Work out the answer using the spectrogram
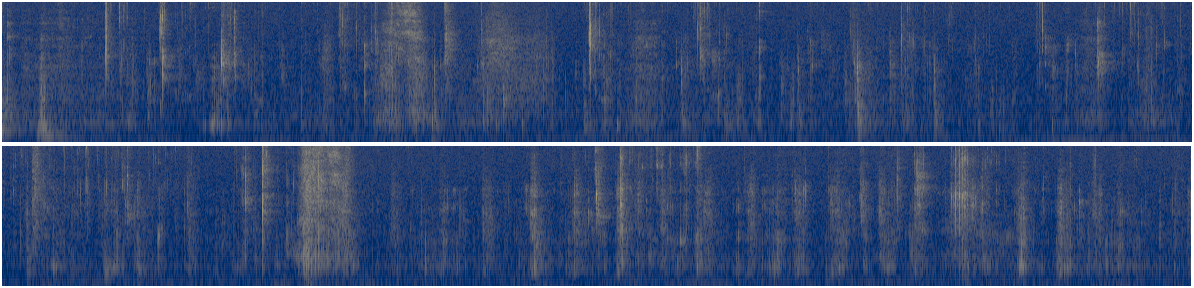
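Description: Two people eating rice and pork curry by hand, with steady close chewing, crunching and irregular wet mouth clicks and smacks. There is one louder burst about fifteen seconds in.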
